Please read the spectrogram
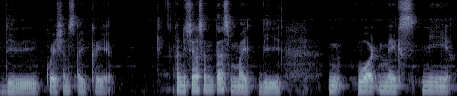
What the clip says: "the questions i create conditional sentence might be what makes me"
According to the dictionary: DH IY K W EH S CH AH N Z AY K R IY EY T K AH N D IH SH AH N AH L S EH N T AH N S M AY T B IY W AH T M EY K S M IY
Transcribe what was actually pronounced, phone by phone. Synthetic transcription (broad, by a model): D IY K W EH S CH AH N S AY K R IY EY T K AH N D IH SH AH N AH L S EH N T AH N S M AY T B IY W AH T M EY K S M IY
